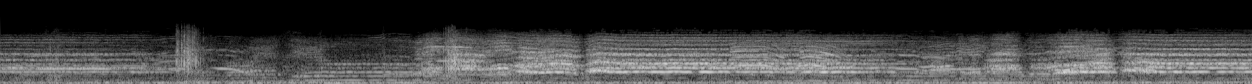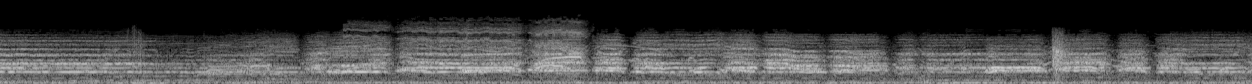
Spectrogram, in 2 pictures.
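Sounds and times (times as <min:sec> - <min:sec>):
choir chanting: 0:00.0 - 0:25.0.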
